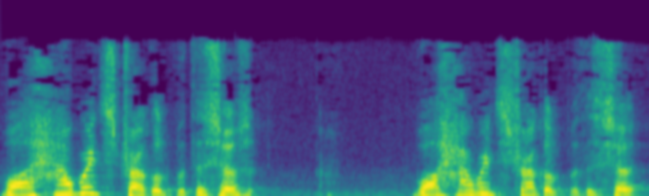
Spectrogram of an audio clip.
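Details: Adult woman recorded while genuinely drunk, reading a script and struggling to say simple words; slurred speech (alcohol intoxication).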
